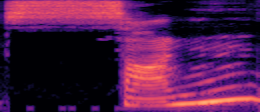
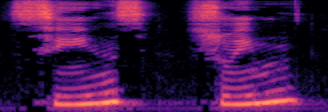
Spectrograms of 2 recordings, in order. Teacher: we have the voiceless alveolar fricative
